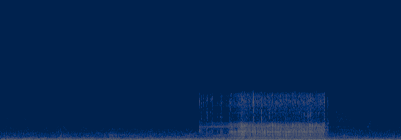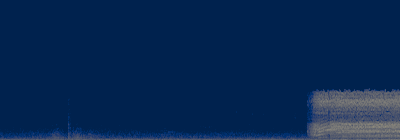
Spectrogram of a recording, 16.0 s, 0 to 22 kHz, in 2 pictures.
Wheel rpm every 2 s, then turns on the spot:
0, 0, 10, 10, 0, 0, 0, 110.
4-6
